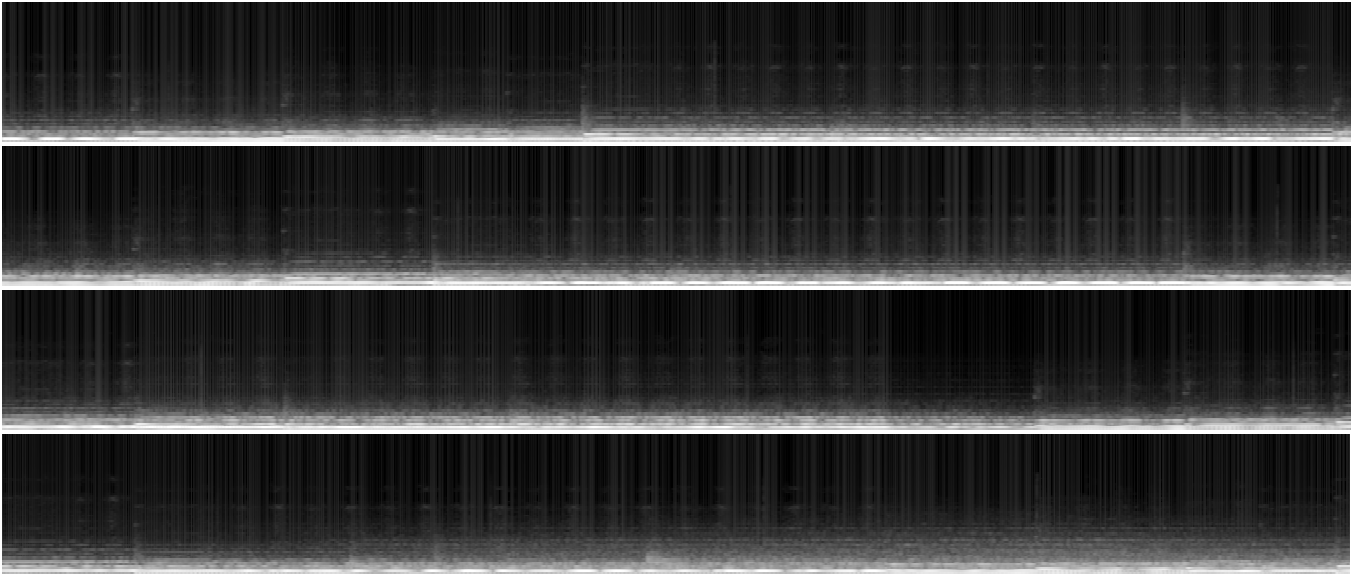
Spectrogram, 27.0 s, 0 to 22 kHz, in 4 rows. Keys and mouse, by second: 0.2 click, 0.5 click, 1.3 shift+middle click, 2.8 g, 4.0 Escape, 4.4 o, 4.7 g, 6.1 x, 6.3 y, 9.4 click, 9.6 click, 10.2 g, 10.7 y, 11.3 click, 11.8 Tab, 12.5 middle click, 13.1 middle click, 14.6 middle click, 15.0-17.1 drag, 18.5 middle click, 19.7 middle click, 20.7 click, 21.5 click, 22.3 click, 23.1 click, 23.4 click, 24.3-25.7 drag, 25.7 middle click, 26.8 ctrl+z.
